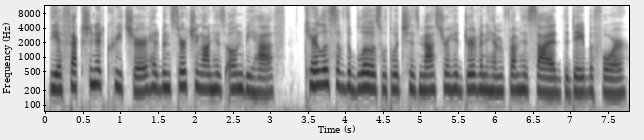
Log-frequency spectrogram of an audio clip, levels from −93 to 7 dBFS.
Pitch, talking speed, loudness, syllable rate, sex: 210 Hz, 210 wpm, -19 LUFS, 5.6 syllables/s, female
